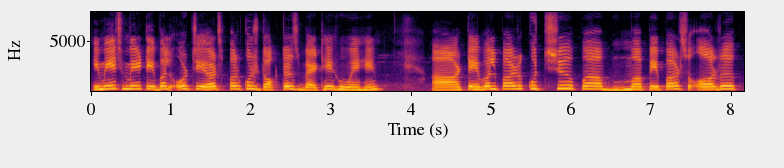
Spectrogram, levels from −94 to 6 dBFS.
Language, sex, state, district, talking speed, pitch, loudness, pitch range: Hindi, female, Bihar, Madhepura, 155 wpm, 285 Hz, -12 LUFS, 265-300 Hz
